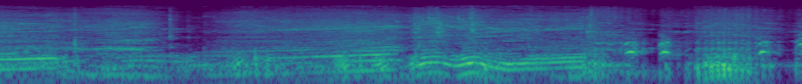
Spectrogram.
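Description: Motorcycles riding past one after another, their engines rising in pitch as they accelerate through the roundabout. A dog barks twice about six seconds in.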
